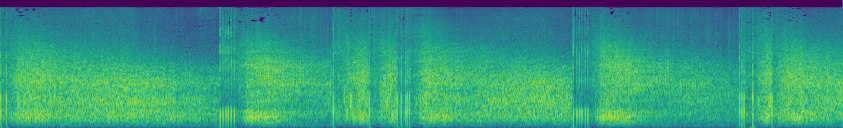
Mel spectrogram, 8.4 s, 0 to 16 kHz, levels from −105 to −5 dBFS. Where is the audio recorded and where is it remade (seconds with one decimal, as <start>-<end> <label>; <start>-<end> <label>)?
0.0-4.1 recorded; 4.1-4.9 remade; 4.9-8.4 recorded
